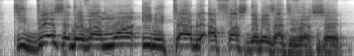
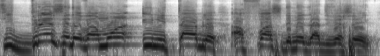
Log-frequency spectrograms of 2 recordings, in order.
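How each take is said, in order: Both takes have the same delivery.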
